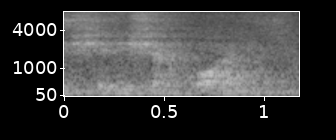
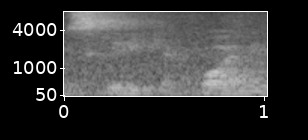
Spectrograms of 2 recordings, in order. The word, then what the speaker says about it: Escherichia coli: exemplo, uma bactéria assim, Escherichia coli, ou Escherichia coli, que seria uma pronúncia assim, mais do latim mais eclesiástico, né?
